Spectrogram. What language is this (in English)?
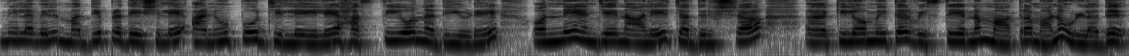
Malayalam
